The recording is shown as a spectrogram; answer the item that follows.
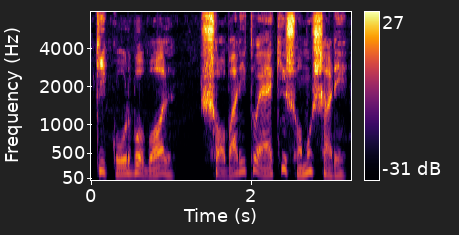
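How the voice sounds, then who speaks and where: A man's voice: mid-range voice, sing-song, unhurried, slightly rough, no room sound, pitched below the performer's own voice, exaggerated voice. A man voicing a hearty, familiar village farmer, an elder-brother type, in a moral-story cartoon with folksy talk. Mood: friendly.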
